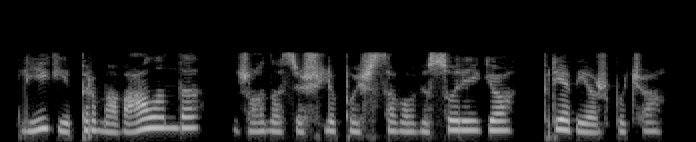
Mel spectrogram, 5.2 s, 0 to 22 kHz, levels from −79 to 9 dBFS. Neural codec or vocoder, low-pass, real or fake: none; 5.4 kHz; real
